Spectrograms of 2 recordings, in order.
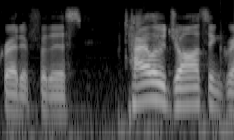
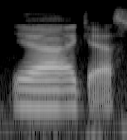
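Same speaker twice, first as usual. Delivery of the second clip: glum, dejected, deflated tone. Answering a question about the quarterback's numbers, sounding down. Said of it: "You sound down".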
